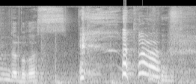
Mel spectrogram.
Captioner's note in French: rires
